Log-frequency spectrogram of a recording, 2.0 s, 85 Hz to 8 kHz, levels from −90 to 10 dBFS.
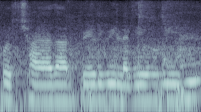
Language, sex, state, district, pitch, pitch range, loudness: Hindi, male, Bihar, Samastipur, 130 Hz, 130-135 Hz, -14 LUFS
